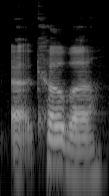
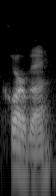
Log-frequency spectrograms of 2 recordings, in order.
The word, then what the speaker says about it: CORBA: Okay, so here I'm creating my COBA project. CORBA, sorry. Yeah, CORBA. Sorry, I keep saying it wrong.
